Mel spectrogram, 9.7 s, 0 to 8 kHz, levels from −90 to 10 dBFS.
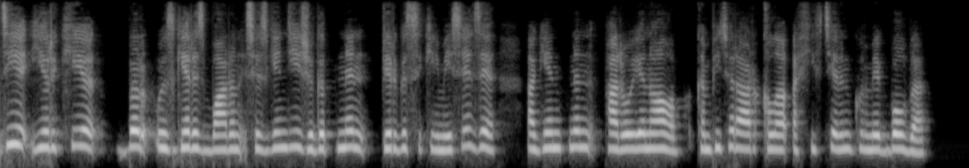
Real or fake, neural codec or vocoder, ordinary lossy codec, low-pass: fake; codec, 16 kHz, 0.5 kbps, X-Codec, WavLM features, trained on Multilingual LibriSpeech; none; none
